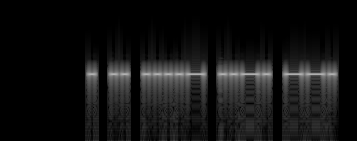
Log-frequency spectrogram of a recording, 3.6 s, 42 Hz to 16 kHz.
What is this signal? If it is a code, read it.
Morse code, heard as a keyed tone, about 22 wpm, 700 Hz. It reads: EI4FG
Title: DXCC-100 Call Signs - 5 Characters - 22wpm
